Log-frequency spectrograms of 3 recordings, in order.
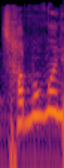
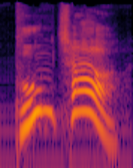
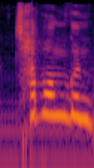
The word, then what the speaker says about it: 차범근: 그래서 독일 발음은 이게 붐근차입니다. 붐근차.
